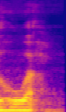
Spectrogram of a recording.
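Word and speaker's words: هُوَ: Ici, nous avons Hu, là, c'est Wa. La lecture, c'est Huwa.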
